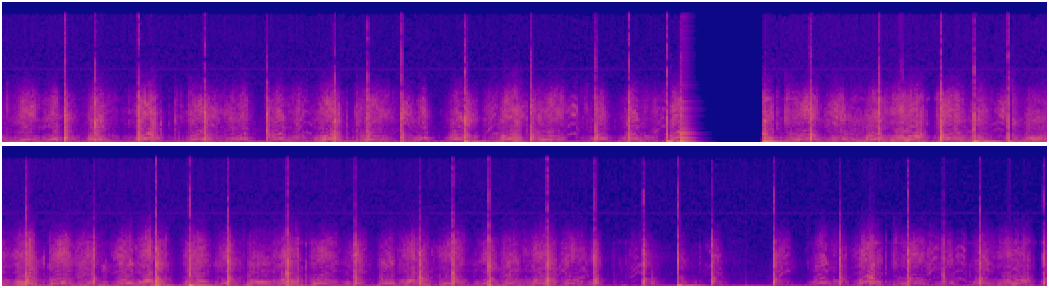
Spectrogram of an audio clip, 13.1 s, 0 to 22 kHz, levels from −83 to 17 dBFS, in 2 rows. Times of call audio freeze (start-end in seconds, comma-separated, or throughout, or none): 4.24-4.76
